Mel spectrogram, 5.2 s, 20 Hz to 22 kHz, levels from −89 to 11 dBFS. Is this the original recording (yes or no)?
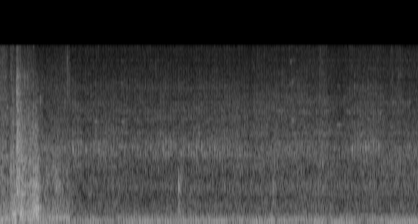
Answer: yes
